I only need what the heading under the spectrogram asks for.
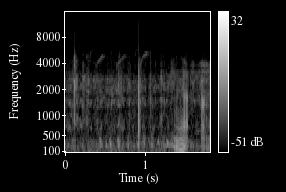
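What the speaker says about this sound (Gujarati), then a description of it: "કબૂતર અડધા અહીંયા બેઠા હે ને અડધા અહીં બેઠા હે" Pigeons kept in a loft coo softly in short, throaty bursts, close by, with fluttery chirps and faint background noise around them.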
